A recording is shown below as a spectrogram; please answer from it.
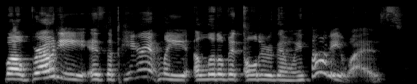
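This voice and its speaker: A middle-aged woman with a drawl chats away as a show co-host, her voice pitched a bit high and bright. She tells stories in an animated, chatty way and laughs often. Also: normal speed. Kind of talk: casual storytelling chat.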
